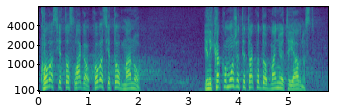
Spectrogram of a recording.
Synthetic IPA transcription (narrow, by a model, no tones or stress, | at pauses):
kʰo̞ʋasje̞t̪o̞ːslˠaɡaoko̞ʋasje̞t̪o̞ːobmanuo̰ | jelikako̞mo̞ʒet̪e̞t̪ako̞d̪aobmaɲuje̞t̪e̞jaːʋnost̪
